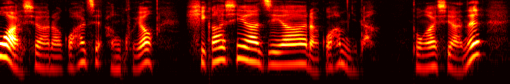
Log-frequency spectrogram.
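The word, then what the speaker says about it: アジア: 아시아 바램을 일본어로 이렇게 카타카나 로 발음할 때는 아시아가 아니라 아지 하라고 하는 것도 같이 알아두시면 좋겠어요 그래서 동아시아 라고 할 때는요 토 와샤 라고 하지 않고요 히가시 아지야 라고 합니다 동아시아는 b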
